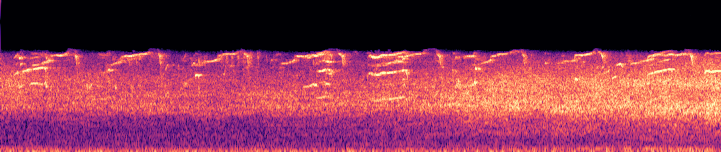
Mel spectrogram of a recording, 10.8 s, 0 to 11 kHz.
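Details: At a riverside nest in West Mifflin near Pittsburgh, Pennsylvania, on a June 2024 morning, an adult bald eagle arrives with a fish to share; rapid, uneven series of short high squeaky chirps, roughly three per second, over constant low machinery hum.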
